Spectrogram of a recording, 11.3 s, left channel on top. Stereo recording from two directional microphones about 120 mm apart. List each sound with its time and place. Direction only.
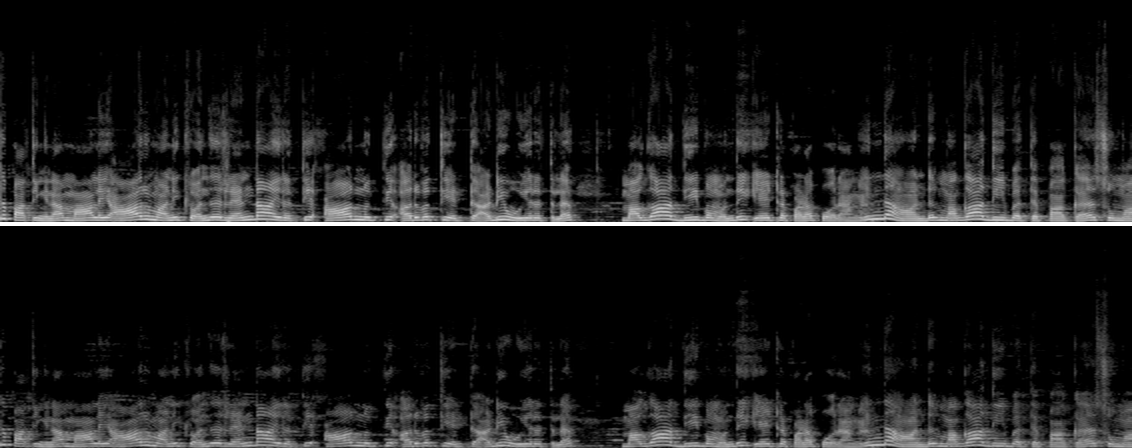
0.0 s a woman's voice: 70° left (ahead or behind); by 9.6 s 35° left (ahead or behind)
9.6 s speech: 50° left (ahead or behind)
